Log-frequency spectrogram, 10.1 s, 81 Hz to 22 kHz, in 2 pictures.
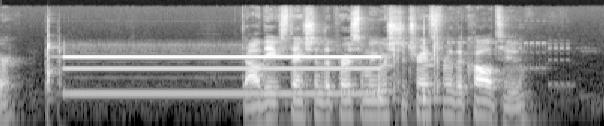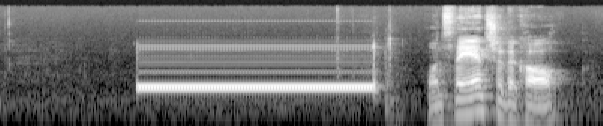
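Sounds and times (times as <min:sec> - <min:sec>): phone ringback tone: 0:00.5 - 0:03.3, 0:04.4 - 0:04.8, 0:06.2 - 0:08.2.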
